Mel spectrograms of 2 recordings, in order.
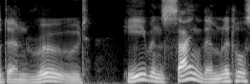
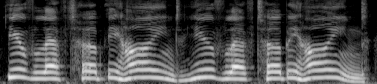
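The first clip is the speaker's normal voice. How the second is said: high, slow wailing coaches; 10 semitones higher than usual. A narrator's reading. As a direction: draw it out in a high wail. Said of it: "wailed the coaches".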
